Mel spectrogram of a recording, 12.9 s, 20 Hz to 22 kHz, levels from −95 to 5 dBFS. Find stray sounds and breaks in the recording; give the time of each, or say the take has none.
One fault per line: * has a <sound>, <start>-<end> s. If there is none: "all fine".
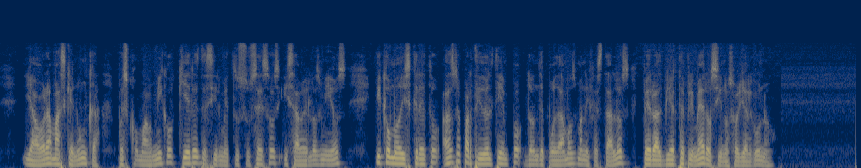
all fine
